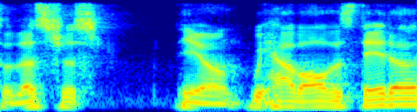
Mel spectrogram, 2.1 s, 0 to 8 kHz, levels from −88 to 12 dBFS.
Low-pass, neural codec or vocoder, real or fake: 7.2 kHz; none; real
